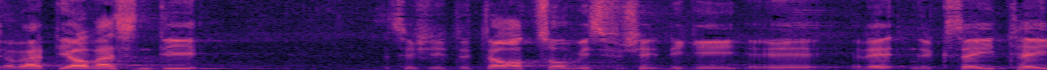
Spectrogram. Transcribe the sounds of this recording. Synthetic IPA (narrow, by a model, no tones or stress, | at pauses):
d̥ɑːʋæːtiɑːvæsn̩d̪i | əsɪʃɪd̥ətʰɑːtsoːʋisfəɾʃɪd̥nɪɡiɛɾɛtnəɾksɛɪthɛɪ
